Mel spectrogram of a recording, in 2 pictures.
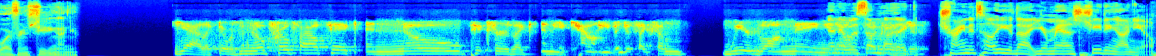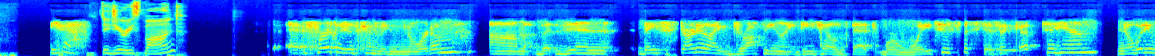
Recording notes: on the phone today for War of the Roses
